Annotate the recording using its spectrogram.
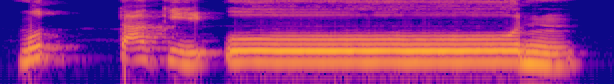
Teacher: آگے حمزہ ہے, حمزہ کے بعد واو آ رہا ہے, واو ساکن سے پہلے پیش تو واو مدہ ہوتا ہے. یہاں پہ واو مدہ ہے, ایک الف کی مقدار اس کو لمبا کریں گے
